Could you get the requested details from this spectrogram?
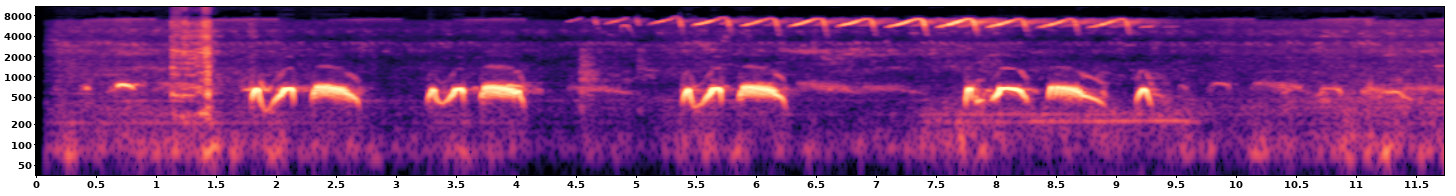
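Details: Trained captive spotted dove kept as a ground decoy, giving soft low coos in short grouped phrases every second or two, with a quick repeated high ticking series overhead midway and a brief clattering burst near the start.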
